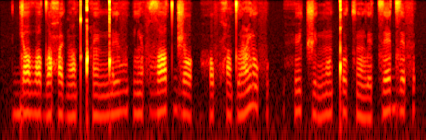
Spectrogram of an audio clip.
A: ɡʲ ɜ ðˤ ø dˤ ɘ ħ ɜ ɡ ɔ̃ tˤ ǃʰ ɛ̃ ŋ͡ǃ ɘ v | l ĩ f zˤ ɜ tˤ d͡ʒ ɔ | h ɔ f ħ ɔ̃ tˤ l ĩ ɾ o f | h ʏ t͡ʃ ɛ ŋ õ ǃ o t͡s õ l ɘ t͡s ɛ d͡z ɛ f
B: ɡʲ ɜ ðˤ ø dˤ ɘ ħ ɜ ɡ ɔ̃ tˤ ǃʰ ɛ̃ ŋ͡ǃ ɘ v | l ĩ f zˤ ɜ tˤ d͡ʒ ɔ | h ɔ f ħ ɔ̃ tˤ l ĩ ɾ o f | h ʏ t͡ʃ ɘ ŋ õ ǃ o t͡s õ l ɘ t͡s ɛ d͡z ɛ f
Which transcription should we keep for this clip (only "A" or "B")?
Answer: B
